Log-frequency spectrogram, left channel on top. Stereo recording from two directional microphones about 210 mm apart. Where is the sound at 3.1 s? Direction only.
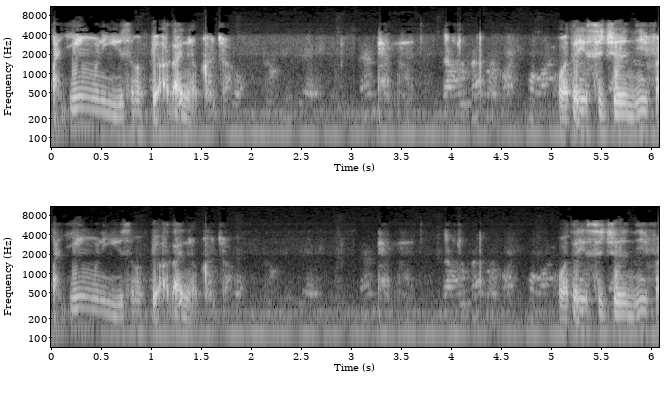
20° left (ahead or behind).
